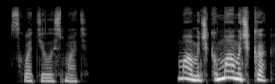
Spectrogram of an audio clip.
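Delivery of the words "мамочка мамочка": high, loud, fussing alarm; flustered. A narrator's reading. Sister fussing over ailing mother, flustered. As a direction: fuss over her in alarm. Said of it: "засуетилась сестра".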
